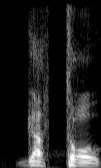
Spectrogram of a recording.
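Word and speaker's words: gattò: Noi invece a Napoli lo chiamiamo gâteau con l'accento sulla O, e della forma rotonda, manteniamo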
